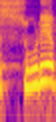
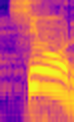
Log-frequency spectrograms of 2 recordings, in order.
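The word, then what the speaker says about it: sure: अब जो वर्ड है SURA, तो इसे सूर्य पढ़ने का गलती नहीं करना है, इसे आपको पढ़ना है श्योर, क्या पढ़ना है, श्योर।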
